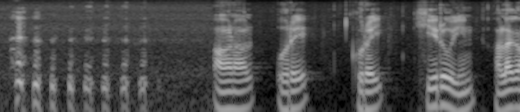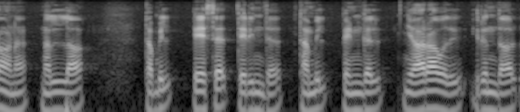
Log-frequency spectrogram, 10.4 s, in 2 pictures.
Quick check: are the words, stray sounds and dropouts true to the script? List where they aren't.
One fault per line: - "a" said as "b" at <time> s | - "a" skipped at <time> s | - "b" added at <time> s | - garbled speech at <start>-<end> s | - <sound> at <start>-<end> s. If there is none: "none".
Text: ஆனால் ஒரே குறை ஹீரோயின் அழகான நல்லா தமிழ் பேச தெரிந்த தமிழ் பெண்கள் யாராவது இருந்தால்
- laugh at 0.1-1.7 s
